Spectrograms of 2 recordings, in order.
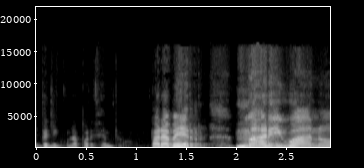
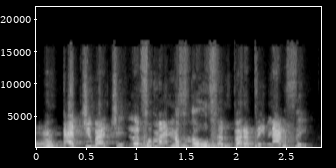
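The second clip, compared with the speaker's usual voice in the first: very high, put-on cartoon sidekick voice; 9 semitones higher, 4 dB quieter than usual. Speaker shows how a character he voiced used to talk: put-on cartoon character voice. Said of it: "Y así decía".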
